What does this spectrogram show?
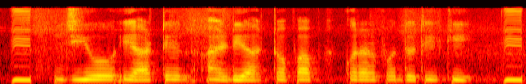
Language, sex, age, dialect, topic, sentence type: Bengali, male, 18-24, Standard Colloquial, banking, question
